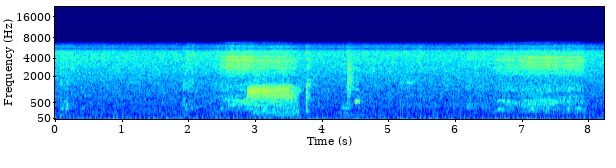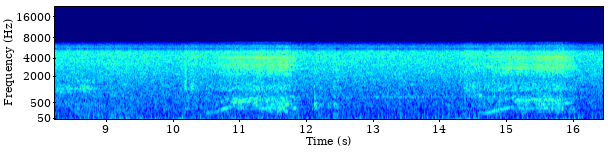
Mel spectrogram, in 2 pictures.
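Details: Person with flu, asleep: loud, rough snores about every four seconds, some with a croaking, frog-like quality; heavy snoring.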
